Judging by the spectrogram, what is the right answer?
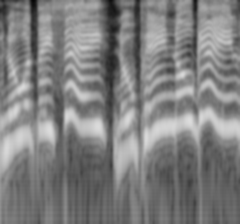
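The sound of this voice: In a cartoonish character voice, someone speaks at an extremely high pitch and a fairly slow pace.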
